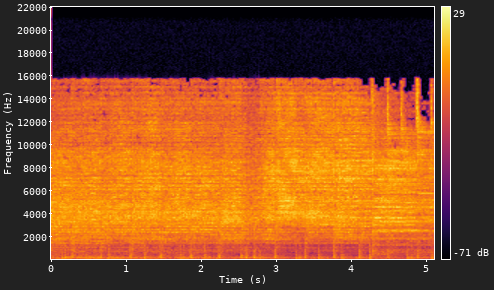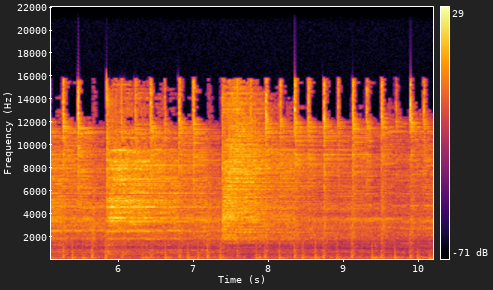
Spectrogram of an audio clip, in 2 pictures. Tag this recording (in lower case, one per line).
musical instrument
playing cymbal
cymbal
music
